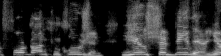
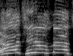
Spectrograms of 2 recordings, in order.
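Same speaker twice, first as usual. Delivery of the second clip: much higher, frantic voice; panicky Teddy. Retold or imitated. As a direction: squeal it like a panicking friend. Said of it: "He's like".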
